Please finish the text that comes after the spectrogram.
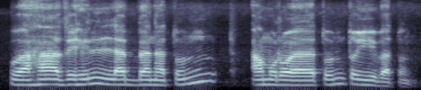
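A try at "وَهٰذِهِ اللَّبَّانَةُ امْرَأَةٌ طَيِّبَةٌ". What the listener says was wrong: আবার আমার হচ্ছে আমার, তা যেহেতু মিমকে ধরেই ফেলছে, আবার আবার টেনে আসলেন কেন? হামজা, হামজা দিয়ে ধরলেন।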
